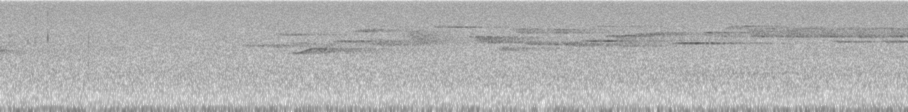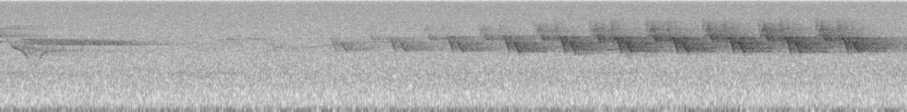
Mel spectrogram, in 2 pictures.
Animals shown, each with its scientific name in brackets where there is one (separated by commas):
Ovenbird (Seiurus aurocapilla), Winter Wren (Troglodytes hiemalis), Blackburnian Warbler (Setophaga fusca)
